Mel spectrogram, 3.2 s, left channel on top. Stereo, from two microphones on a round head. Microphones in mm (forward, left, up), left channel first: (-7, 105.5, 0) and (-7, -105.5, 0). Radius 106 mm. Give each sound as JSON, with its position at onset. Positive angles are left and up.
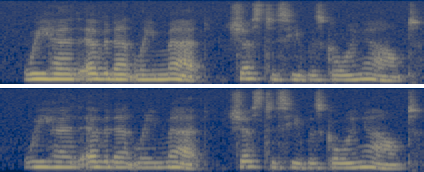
{"t": 0.2, "sound": "a woman speaking", "side_deg": 50, "distance_m": 1.1}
